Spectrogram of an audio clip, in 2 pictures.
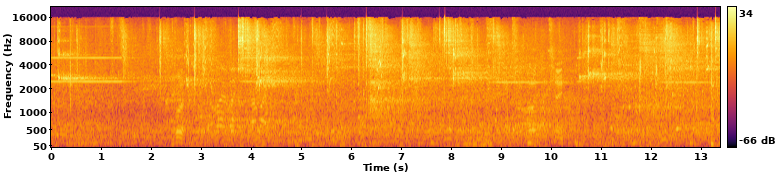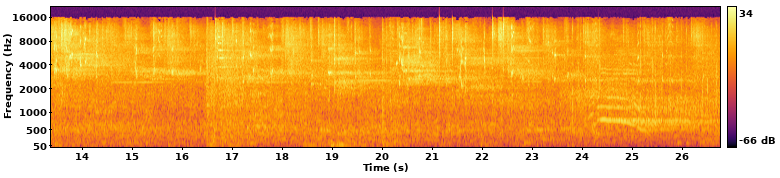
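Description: Fencers' shoes stamp and squeak on a wooden floor in a large hall.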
